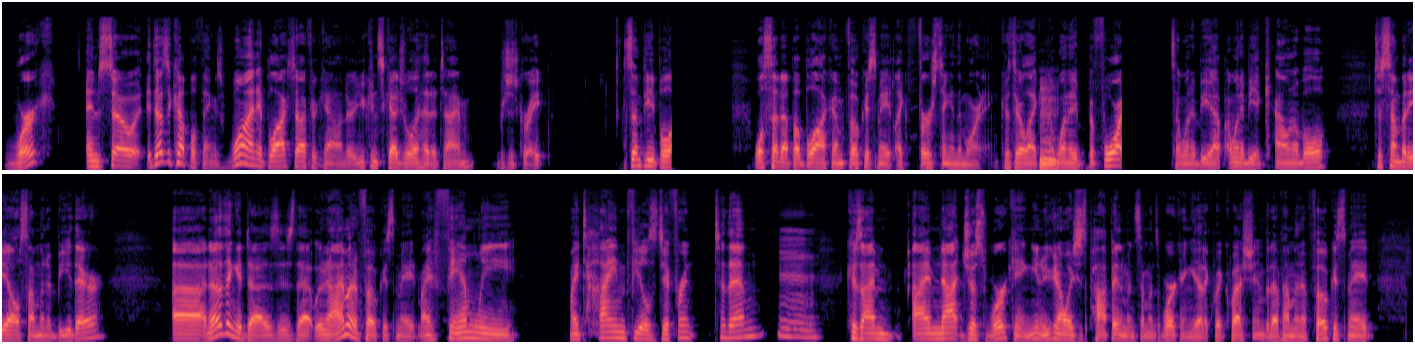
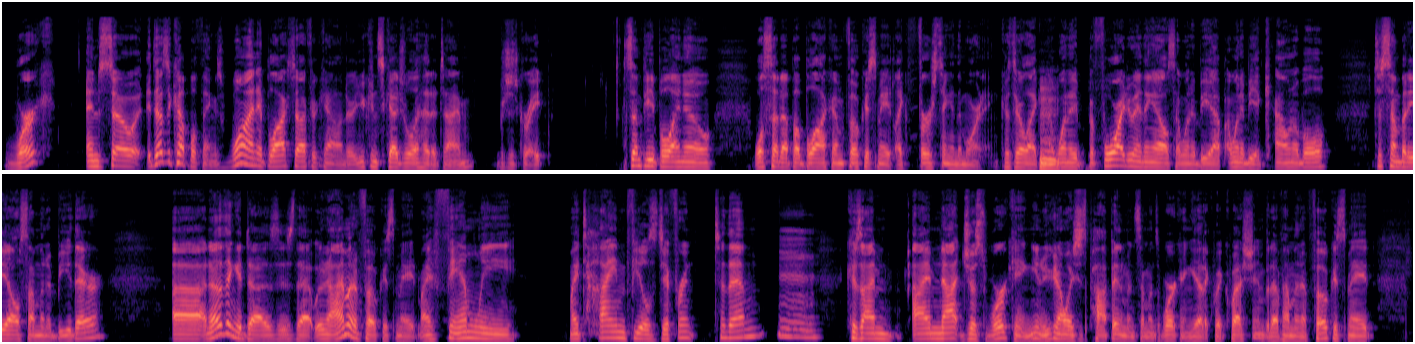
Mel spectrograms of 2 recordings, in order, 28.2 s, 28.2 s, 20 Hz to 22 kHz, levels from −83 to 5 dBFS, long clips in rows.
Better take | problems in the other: second | audio cutting out; at 6.5 s for 0.5 s and at 11 s for 0.5 s

